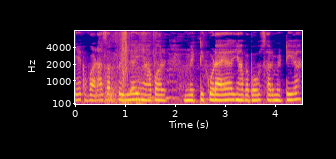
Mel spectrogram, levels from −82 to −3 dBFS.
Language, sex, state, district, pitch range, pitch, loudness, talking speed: Hindi, male, Bihar, West Champaran, 215-230 Hz, 220 Hz, -14 LUFS, 185 wpm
